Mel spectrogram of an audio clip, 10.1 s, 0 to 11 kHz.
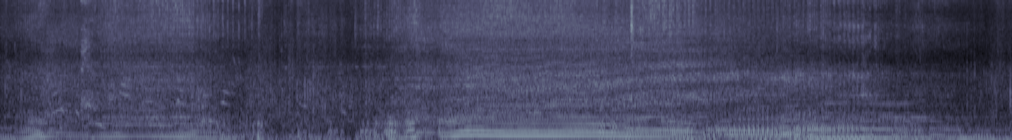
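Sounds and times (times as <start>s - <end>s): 
old car engine starting and revving: 0.0s - 10.1s.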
